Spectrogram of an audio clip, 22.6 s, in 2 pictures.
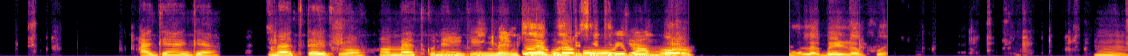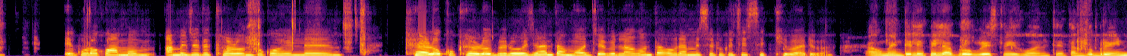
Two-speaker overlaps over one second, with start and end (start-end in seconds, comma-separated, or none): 4.4-6.8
